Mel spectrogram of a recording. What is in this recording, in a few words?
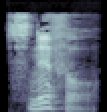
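"sniffle", English word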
